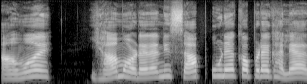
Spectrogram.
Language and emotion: Goan Konkani, disgusted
